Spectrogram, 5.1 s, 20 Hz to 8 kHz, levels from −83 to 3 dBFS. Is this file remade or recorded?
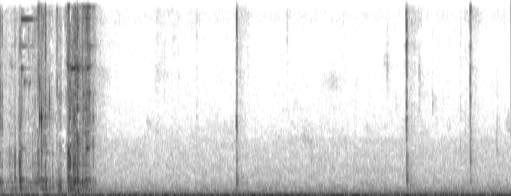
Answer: recorded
